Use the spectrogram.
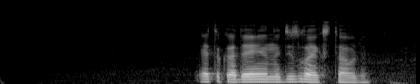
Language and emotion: Russian, neutral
